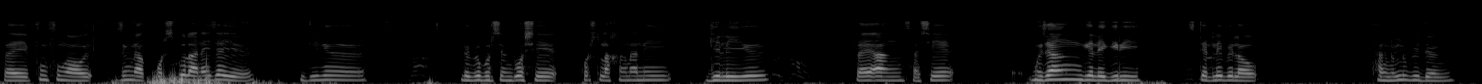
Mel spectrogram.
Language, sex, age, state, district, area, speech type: Bodo, male, 18-30, Assam, Baksa, rural, spontaneous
